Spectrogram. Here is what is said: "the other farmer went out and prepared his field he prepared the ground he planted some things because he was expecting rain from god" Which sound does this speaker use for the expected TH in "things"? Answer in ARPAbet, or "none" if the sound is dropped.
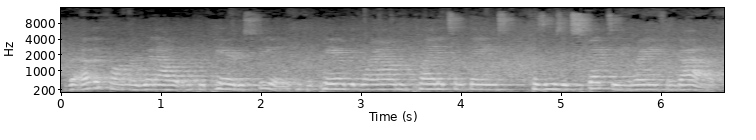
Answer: TH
